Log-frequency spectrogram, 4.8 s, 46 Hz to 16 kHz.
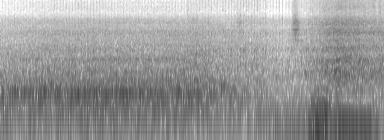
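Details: Honda car at about 112,000 km that knocked and vibrated like a diesel on starting and with AC on; after the defective system was completely replaced: even, steady low idle with no knocking or ticking.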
